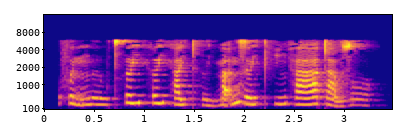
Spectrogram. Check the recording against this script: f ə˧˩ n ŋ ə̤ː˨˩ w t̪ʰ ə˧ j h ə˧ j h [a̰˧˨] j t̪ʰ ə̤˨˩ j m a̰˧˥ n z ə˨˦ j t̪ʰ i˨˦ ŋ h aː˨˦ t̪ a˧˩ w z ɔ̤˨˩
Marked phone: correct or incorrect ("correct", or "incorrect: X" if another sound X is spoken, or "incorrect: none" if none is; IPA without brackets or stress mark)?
incorrect: a˨˦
